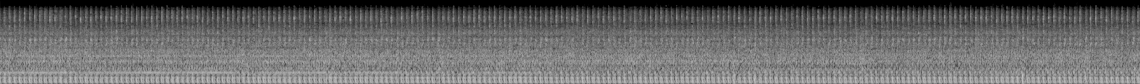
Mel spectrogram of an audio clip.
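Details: Briggs & Stratton 13.5 cast-iron-sleeve riding mower engine, rerun with air filter back on after suspected oil in cylinder from engine tilted on its side; steady even single-cylinder beat, no misses or knocks, smoke burning off; good running.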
